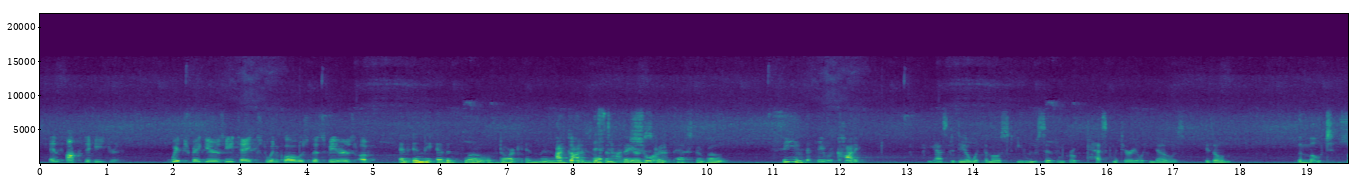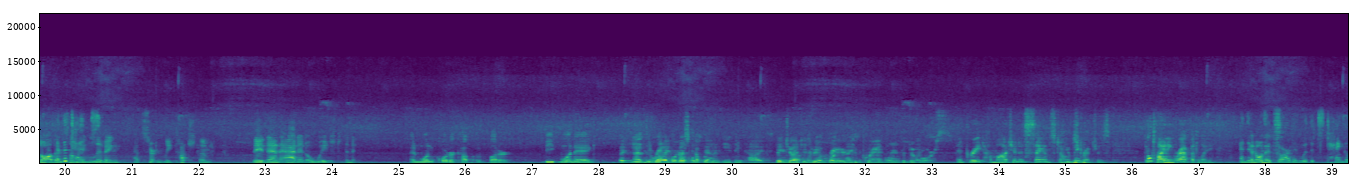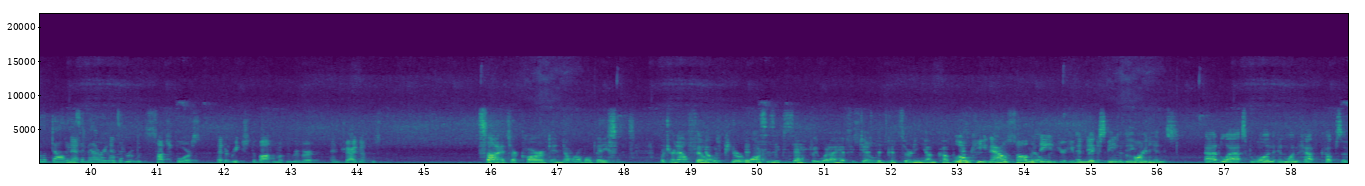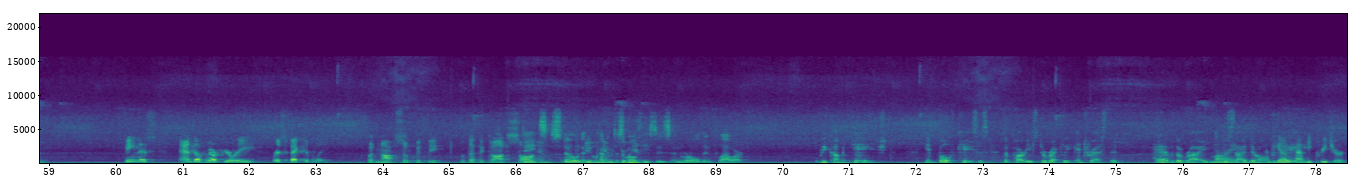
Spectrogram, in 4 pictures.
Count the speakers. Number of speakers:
10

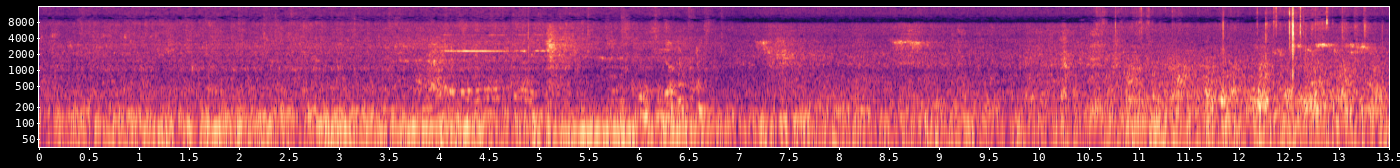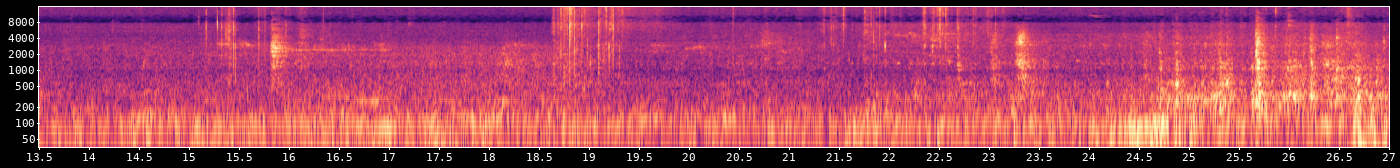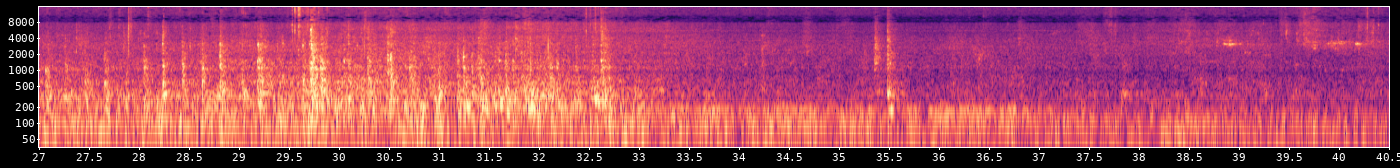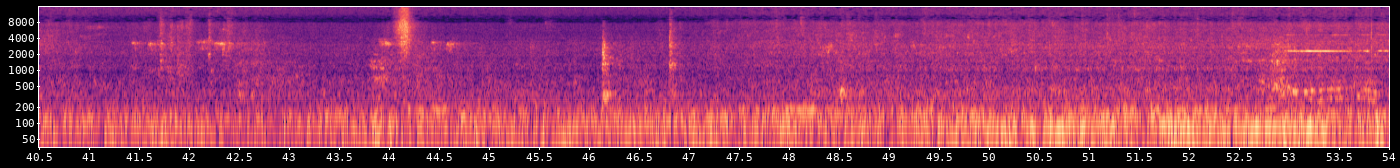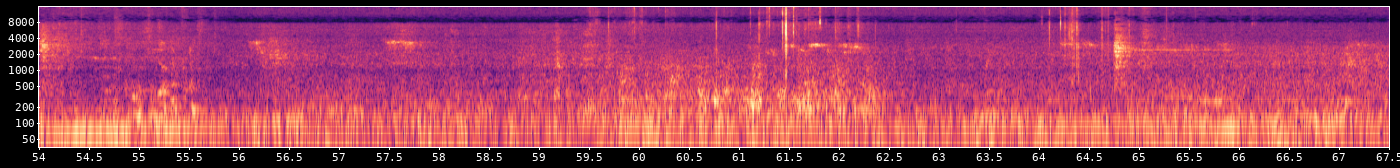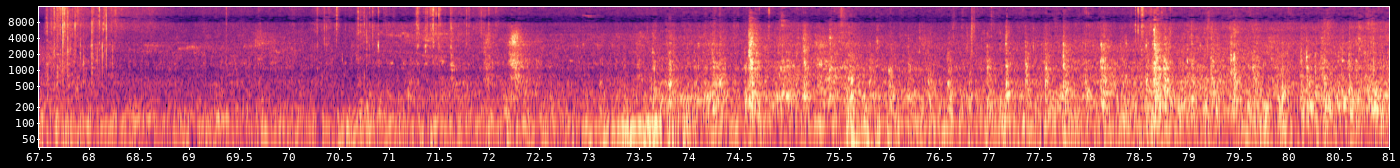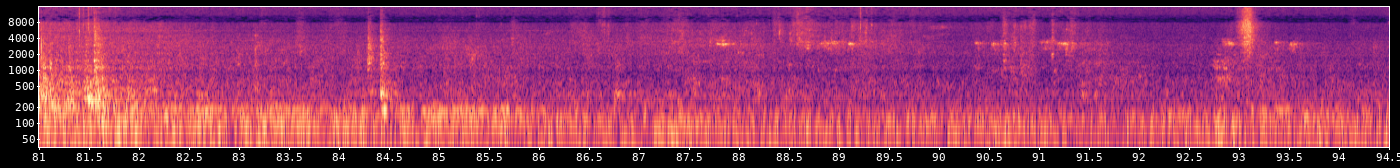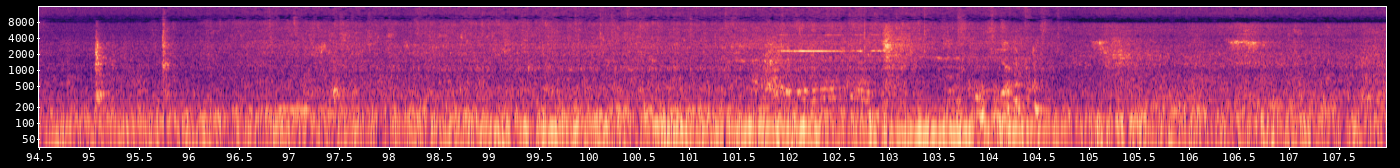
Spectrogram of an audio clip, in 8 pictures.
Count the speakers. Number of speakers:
0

